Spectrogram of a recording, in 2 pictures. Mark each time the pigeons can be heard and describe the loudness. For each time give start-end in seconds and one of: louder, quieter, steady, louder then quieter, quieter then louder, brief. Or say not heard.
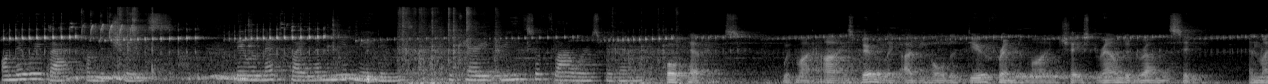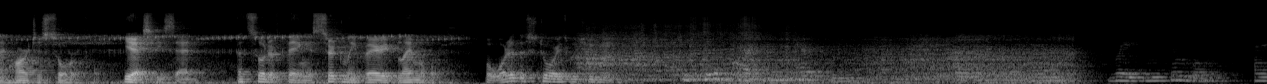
0.4-11.1 quieter then louder.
